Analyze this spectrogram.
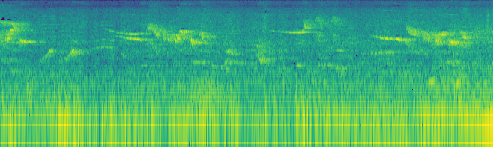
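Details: White-rumped shama under song training in a cage: soft scattered whistles and short slurred notes, partly masked by a low rumbling background and faint voices.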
